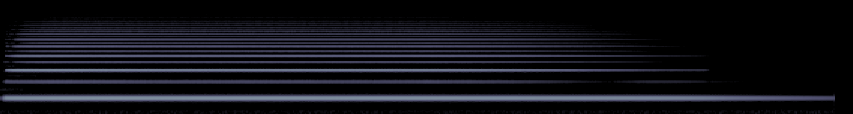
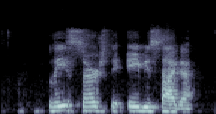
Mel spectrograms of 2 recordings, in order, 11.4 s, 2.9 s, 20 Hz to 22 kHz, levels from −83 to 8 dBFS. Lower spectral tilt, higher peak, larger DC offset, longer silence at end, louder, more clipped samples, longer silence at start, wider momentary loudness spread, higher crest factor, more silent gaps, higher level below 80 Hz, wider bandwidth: second, 3.5 dB/octave vs -6.5 dB/octave; second, -22 dBFS vs 0 dBFS; neither; about the same, 0.25 s vs 0.3 s; second, -33 LUFS vs -16 LUFS; neither; second, 0 s vs 0.25 s; first, 14 LU vs 8 LU; about the same, 12 dB vs 16 dB; neither; second, -86 dBFS vs -58 dBFS; first, 13.5 kHz vs 8 kHz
